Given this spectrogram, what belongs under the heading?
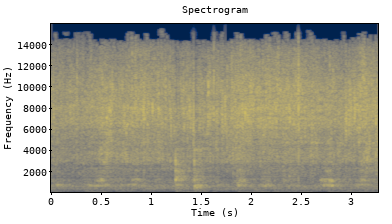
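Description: A metal spatula stirs and scrapes Thai curry paste frying in a wok or pan for spicy crispy catfish, giving a steady close sizzle broken by soft scraping strokes. No one speaks.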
